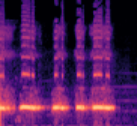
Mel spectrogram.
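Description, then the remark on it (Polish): Someone whistles an imitation of an owl call: about five steady, mid-pitched hoot-like notes of uneven length in quick succession, fairly loud, with no talking. “Nie brzmi jak sowy, które mamy w Bretonii.”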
